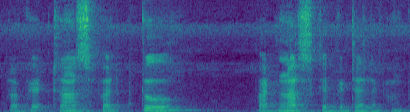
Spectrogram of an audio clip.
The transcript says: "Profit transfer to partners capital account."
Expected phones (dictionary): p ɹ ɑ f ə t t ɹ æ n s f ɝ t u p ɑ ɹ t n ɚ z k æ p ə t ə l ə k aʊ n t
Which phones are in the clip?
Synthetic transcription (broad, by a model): p ɹ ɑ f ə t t ɹ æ n s p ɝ t u p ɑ ɹ t n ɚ s k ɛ p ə t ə l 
